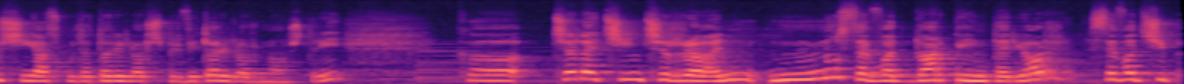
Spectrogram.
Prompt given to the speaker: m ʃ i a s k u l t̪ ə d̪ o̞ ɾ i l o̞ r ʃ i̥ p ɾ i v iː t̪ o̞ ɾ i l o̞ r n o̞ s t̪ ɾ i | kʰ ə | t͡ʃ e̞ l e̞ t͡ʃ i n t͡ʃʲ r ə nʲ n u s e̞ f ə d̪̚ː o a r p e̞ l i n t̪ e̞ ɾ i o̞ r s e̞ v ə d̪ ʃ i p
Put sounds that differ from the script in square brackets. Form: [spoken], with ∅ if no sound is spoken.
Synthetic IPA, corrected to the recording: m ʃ i a s k u l t̪ ə [t̪] o̞ ɾ i l o̞ r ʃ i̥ p ɾ i v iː t̪ o̞ ɾ i l o̞ r n o̞ [ʃ] t̪ ɾ i | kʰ ə | t͡ʃ e̞ l e̞ t͡ʃ i n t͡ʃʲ r ə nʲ n u s e̞ [v] ə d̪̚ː o a r p e̞ [∅] i n t̪ e̞ ɾ i o̞ r s e̞ v ə d̪ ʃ i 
